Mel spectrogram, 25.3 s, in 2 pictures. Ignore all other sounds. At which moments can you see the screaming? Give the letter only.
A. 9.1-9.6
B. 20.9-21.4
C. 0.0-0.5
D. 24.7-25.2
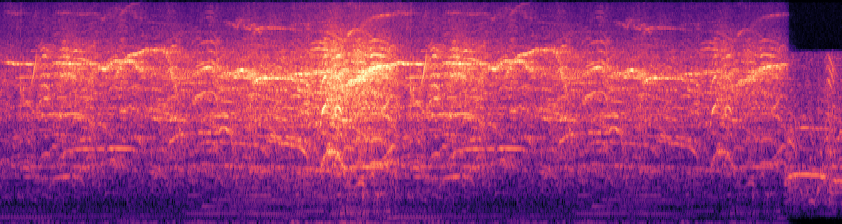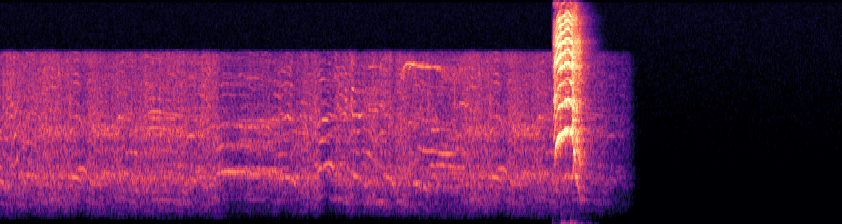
B.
